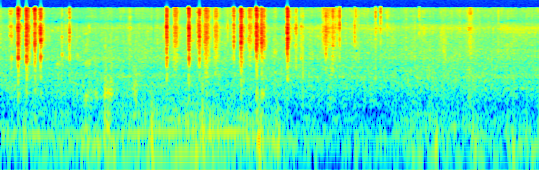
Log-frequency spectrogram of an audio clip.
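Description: Wood chips crackle as a gouge cuts into a stump.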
